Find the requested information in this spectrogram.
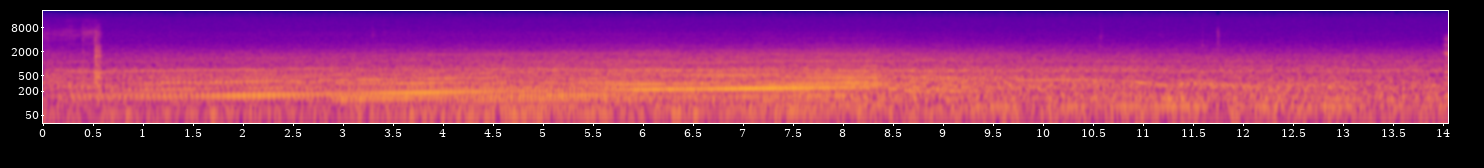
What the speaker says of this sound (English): And that right there is the sound of pure V8 muscle right there.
